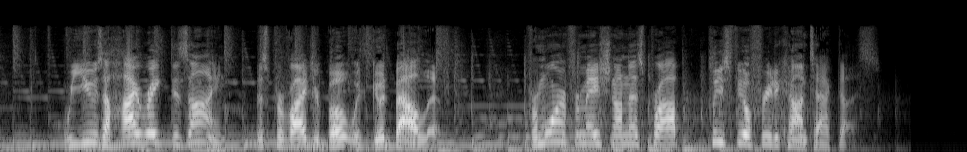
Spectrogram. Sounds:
music
speech

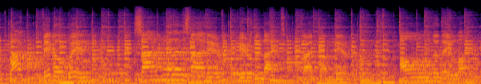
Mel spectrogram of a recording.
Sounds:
music

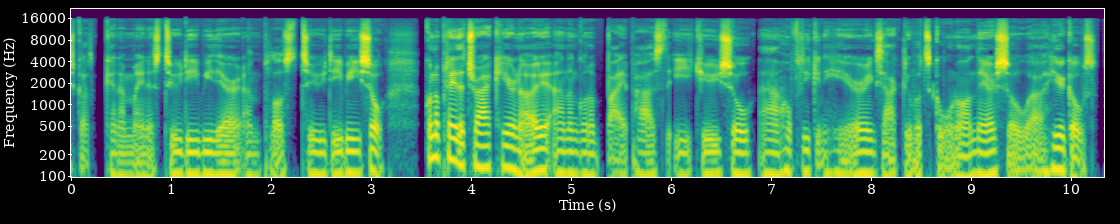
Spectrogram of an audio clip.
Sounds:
speech

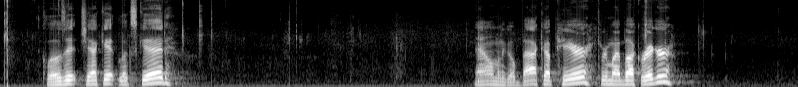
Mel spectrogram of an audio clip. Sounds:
speech

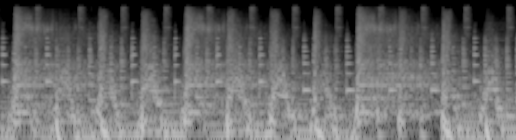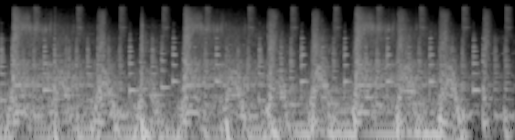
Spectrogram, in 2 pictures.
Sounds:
music
dubstep

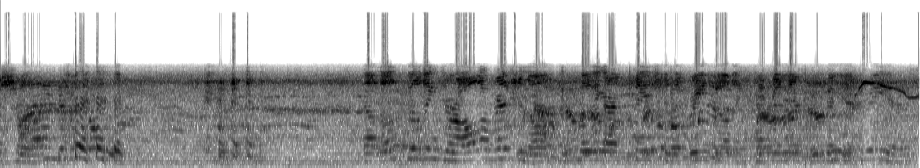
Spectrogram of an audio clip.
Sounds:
speech

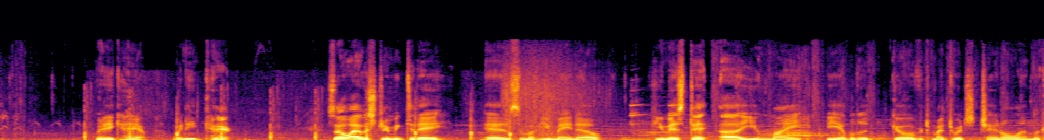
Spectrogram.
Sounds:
music
speech

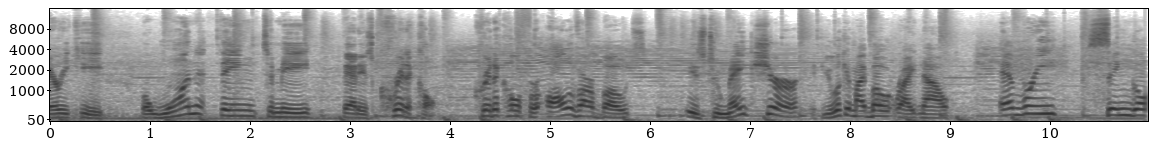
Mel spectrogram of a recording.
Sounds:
music
speech

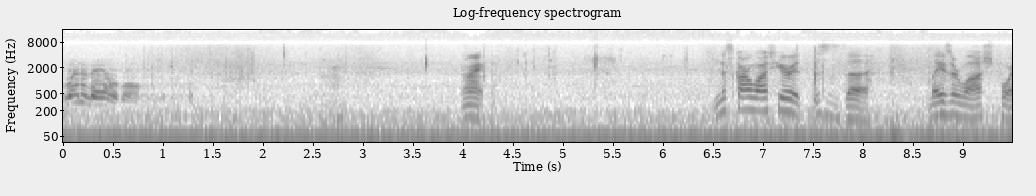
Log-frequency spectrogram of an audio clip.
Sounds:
speech

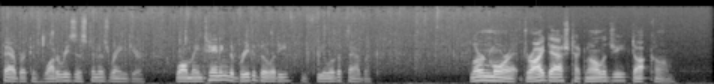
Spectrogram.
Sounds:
speech
stream

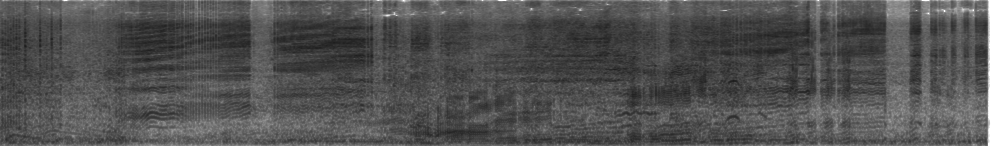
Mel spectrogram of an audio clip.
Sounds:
speech

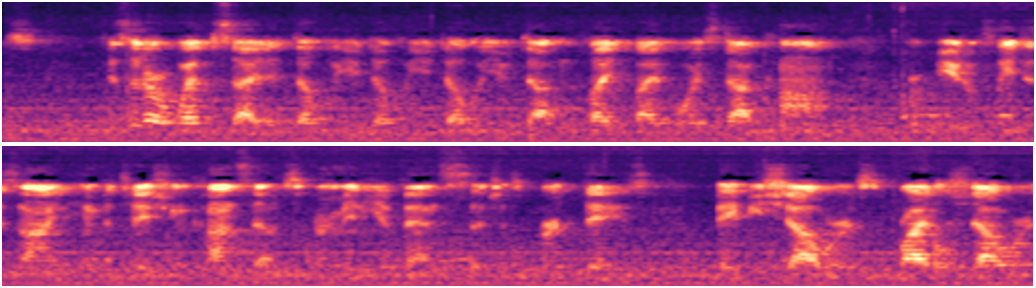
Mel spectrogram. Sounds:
speech

